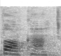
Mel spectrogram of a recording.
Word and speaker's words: Walker: Walker. Walker. What? W is pronounced W. Your employer's name is Walker.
